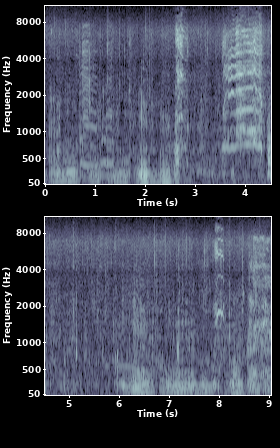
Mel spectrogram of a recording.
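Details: A herd of wild boar interacting near a pond grunt and give shrill, harmonic squeals, with one loud squeal rising above the rest.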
